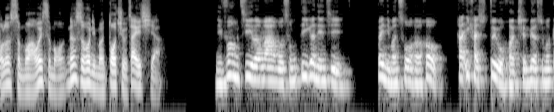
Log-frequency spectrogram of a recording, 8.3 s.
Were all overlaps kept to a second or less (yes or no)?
yes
